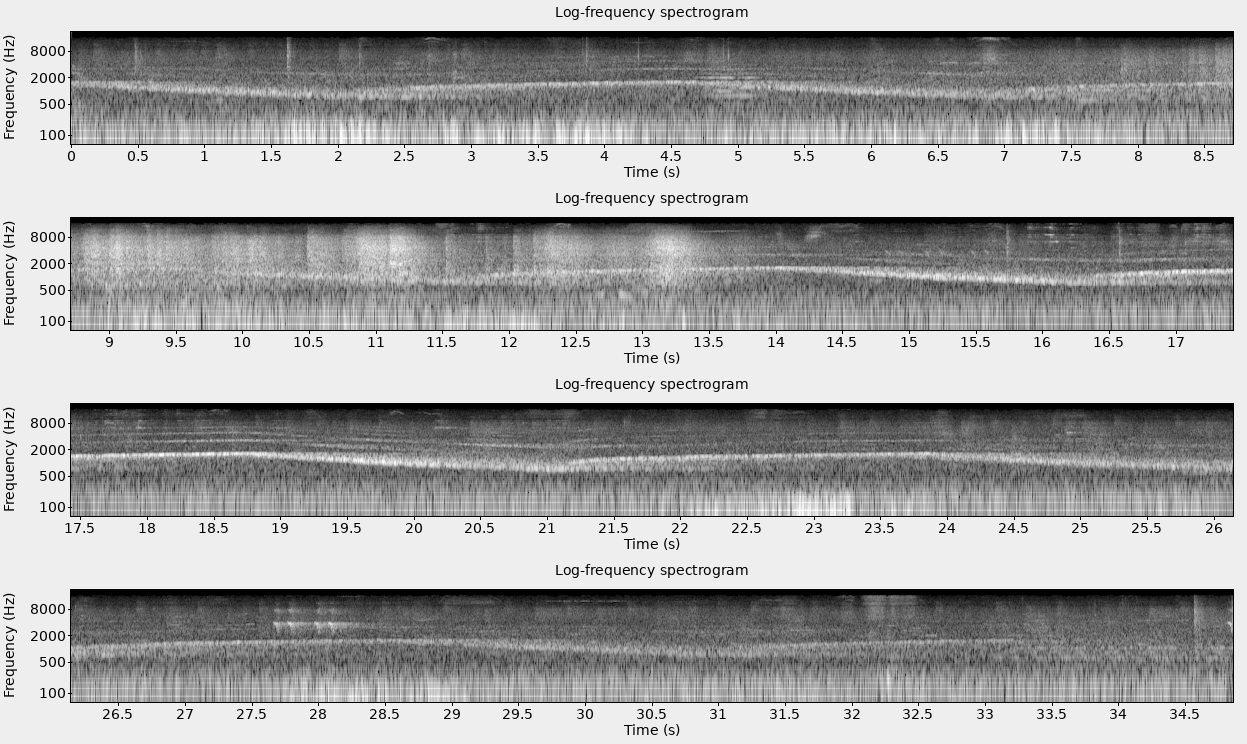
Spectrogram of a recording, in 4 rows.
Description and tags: nftp wstend 0408 stationSirenANDtruckoertracks
This is part of the Dallas-Toulon Soundscape Exchange Project; Location: West End DART Station; Time:11:54AM; Density: 2 Polyphony: 2 Chaos/order: 6 Busyness: 2
Description: Police siren in the distance, and a truck drives over the train tracks.
train, dallas, dart, station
